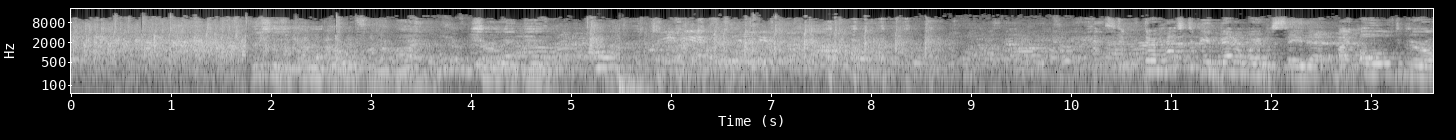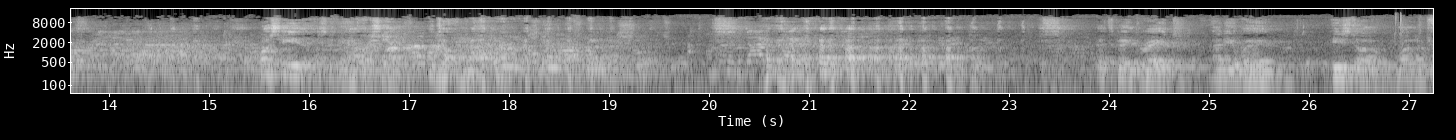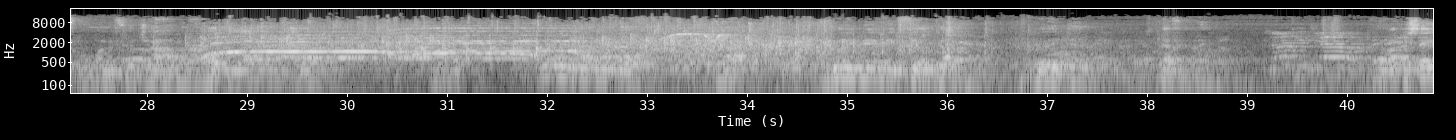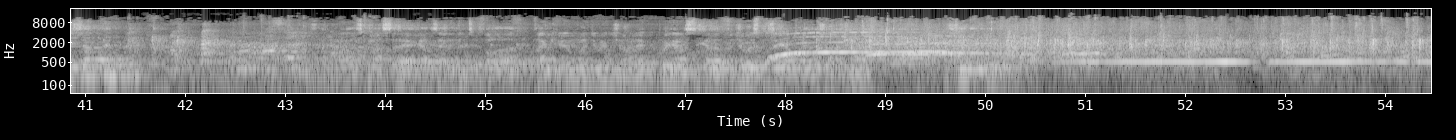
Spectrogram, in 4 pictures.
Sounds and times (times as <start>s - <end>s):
Inside, large room or hall: 0.0s - 54.4s.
